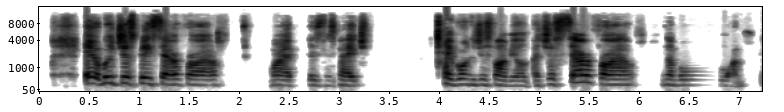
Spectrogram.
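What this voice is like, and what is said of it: Non-American accent. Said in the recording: “your awesome accent, because I know the audience loves cool accents ... a non-American accent”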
